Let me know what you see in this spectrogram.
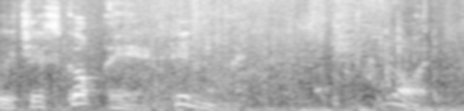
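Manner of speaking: very bad fake British accent, slow, breathy, whispery. On a stream, saying a line in the worst British accent. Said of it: "That was the worst British accent".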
